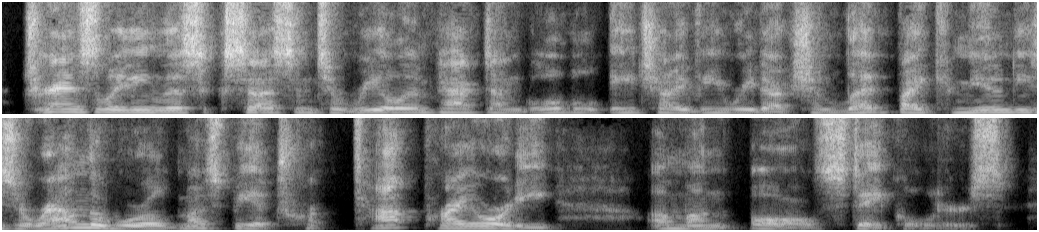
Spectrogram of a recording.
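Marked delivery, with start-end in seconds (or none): none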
